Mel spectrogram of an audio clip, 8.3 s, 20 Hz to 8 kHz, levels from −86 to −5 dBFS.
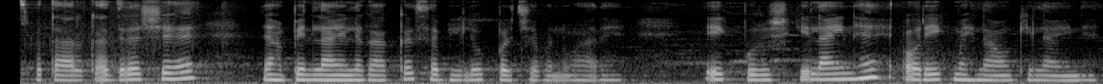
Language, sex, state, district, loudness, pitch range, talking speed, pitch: Hindi, female, Bihar, Gopalganj, -33 LUFS, 170-195 Hz, 190 wpm, 180 Hz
